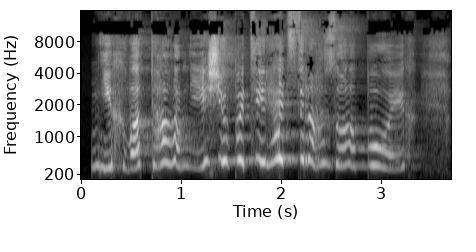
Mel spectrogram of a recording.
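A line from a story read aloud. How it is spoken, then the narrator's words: Exclaiming. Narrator (Russian): воскликнула она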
